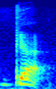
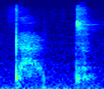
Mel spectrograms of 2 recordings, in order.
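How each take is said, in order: First: It is said in a normal speaking voice. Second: It is said in a soft whisper. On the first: "Let's read it together" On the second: "let's whisper it together"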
